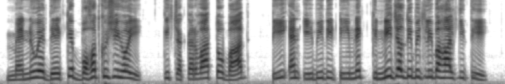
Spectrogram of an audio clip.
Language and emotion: Punjabi, happy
